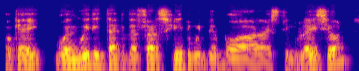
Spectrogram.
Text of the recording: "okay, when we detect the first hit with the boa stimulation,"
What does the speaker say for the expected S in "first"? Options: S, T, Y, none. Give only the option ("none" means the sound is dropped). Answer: S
